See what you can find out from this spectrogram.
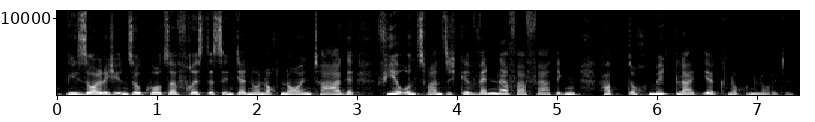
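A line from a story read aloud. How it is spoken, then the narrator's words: Whining lament. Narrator (German): jammerte der Gesell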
